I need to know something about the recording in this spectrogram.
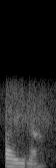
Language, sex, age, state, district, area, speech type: Malayalam, female, 18-30, Kerala, Idukki, rural, conversation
